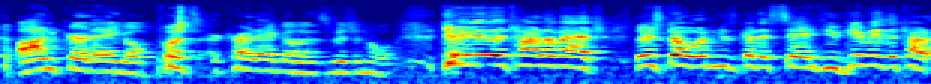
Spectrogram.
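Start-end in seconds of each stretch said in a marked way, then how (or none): 2.9-6.2 high, loud mock rage; retold wrestler screaming threats; angry yelling. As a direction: roar the demand like a wrestler gone wild. Bayley yelling while holding a hold.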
